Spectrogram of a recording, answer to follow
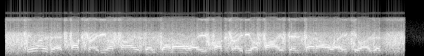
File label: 6m ssb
